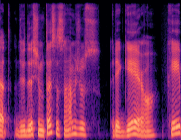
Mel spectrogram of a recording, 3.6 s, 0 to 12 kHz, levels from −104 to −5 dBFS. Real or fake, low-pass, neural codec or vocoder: fake; 10.8 kHz; vocoder, 48 kHz, 128 mel bands, Vocos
